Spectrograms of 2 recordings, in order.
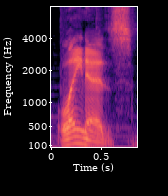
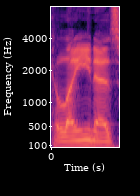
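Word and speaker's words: Laínez: We're sticking with the Spanish because we're going with the Mexican Wonderkid this time, Diego Lainez. That's the American pronunciation. It's actually like Lainez.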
